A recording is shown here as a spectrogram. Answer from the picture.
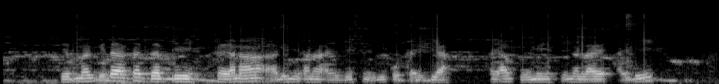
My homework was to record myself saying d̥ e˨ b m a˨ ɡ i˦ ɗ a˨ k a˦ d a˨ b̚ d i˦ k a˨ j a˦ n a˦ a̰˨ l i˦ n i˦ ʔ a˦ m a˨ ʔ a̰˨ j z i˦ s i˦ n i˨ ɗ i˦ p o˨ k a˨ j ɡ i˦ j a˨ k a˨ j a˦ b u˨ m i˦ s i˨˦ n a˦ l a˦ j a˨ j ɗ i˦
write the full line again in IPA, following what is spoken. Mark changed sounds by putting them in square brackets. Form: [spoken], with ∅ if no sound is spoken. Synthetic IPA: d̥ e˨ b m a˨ ɡ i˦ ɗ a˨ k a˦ d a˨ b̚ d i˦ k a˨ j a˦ n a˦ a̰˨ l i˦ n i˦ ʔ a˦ [n] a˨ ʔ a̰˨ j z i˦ s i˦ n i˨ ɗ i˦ [k] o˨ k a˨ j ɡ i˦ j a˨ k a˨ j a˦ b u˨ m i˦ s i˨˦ n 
